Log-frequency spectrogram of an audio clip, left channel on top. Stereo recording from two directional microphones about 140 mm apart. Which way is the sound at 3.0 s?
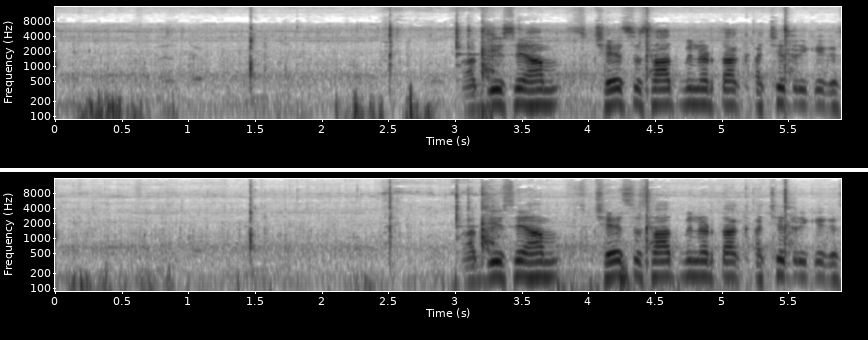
15° right (ahead or behind).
